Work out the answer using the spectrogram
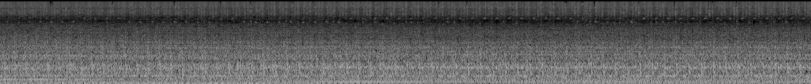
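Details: Chevrolet Lacetti/Cruze 1.8 shaking and pulling poorly: loud uneven, lumpy idle, one cylinder dropping out from a weak ECU ignition coil driver signal; misfire from faulty ECU ignition coil driver.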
